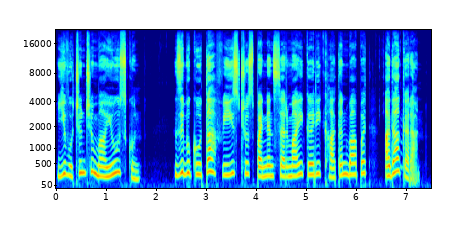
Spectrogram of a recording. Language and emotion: Kashmiri, sad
